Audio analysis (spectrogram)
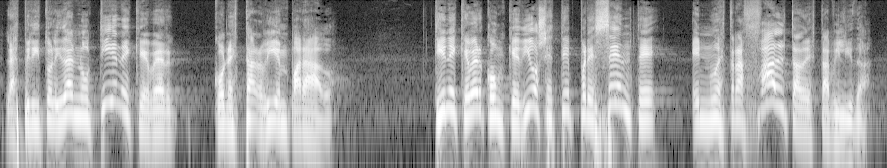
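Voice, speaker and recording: A male preacher delivers a conversational sermon in a high-pitched, forceful voice. His intonation swings widely, and he leans on key phrases, repeating them for rhetorical emphasis. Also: wildly swooping pitch, a little slow.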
